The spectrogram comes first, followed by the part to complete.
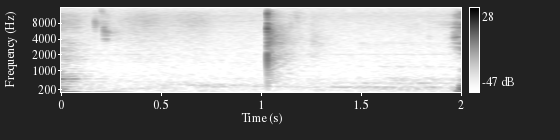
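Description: A single short, sharp click about a second into a quiet pause.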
